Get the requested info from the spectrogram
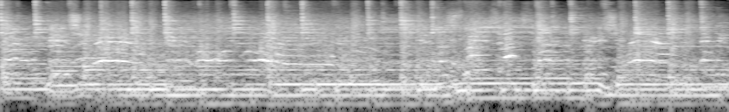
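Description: Live band playing: a woman singing lead over guitar, bass and drums, loud and steady throughout.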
